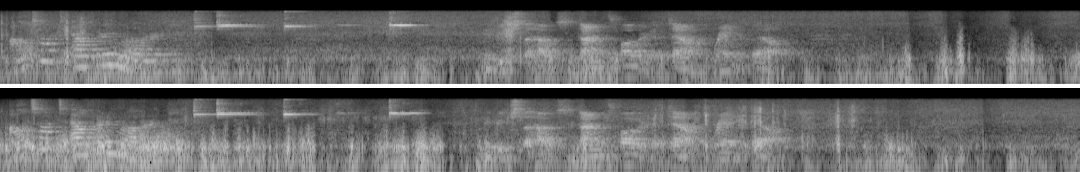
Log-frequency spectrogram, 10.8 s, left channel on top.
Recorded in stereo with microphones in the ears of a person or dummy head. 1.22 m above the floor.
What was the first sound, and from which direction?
A woman speaking, 60° right (ahead or behind).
